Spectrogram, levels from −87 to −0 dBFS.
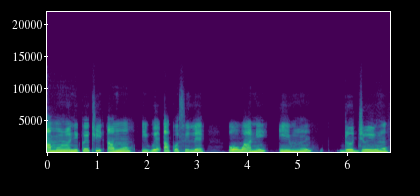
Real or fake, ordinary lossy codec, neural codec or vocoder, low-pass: fake; none; codec, 32 kHz, 1.9 kbps, SNAC; 14.4 kHz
